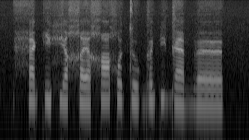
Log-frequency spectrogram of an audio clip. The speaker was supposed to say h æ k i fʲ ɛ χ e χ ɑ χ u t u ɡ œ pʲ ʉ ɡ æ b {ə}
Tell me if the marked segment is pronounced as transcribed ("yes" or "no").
no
